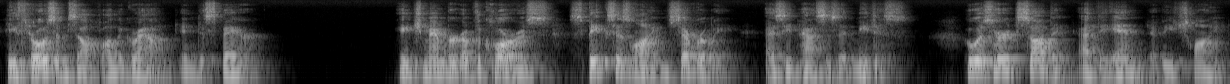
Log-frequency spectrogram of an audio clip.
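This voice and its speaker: A man with a fairly low voice reads scripted stage directions as narrator. He sounds slightly distant, with clear room echo. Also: animated, a little slow, darkish tone. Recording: echoey room, distant from mic.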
